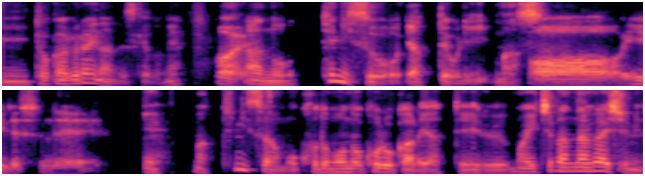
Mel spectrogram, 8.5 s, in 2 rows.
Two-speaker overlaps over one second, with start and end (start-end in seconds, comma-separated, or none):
none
